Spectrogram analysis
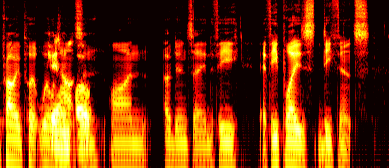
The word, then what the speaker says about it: Odunze: How you pronounce his name? Odunze.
